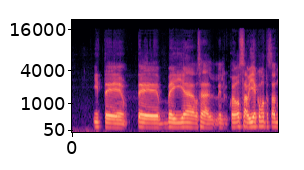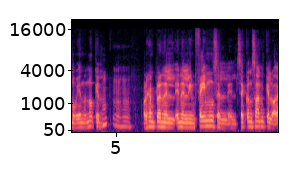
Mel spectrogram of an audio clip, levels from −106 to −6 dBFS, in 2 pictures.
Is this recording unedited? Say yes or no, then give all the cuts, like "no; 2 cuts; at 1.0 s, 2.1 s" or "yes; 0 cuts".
yes; 0 cuts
